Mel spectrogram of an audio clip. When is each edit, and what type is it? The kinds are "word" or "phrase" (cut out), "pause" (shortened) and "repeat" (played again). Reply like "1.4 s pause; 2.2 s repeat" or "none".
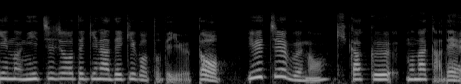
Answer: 2.4 s pause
